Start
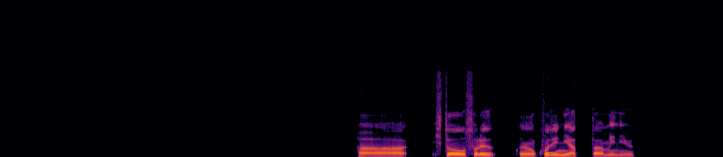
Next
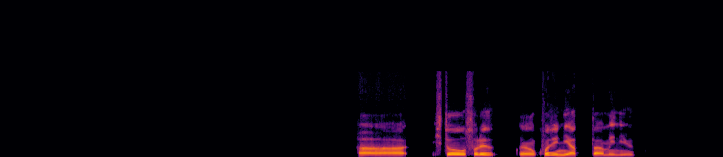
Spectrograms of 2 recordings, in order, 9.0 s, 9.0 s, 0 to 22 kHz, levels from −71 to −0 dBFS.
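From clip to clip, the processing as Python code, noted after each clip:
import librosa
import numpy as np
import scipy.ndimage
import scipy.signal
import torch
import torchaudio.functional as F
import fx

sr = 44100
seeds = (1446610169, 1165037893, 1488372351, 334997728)

y = scipy.signal.sosfilt(scipy.signal.butter(2, 370.0, 'highpass', fs=sr, output='sos'), x)
y = y * librosa.db_to_amplitude(5.0)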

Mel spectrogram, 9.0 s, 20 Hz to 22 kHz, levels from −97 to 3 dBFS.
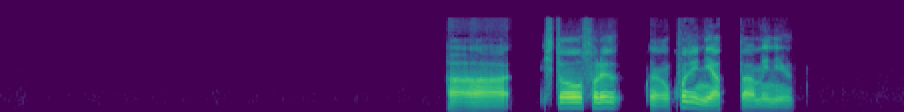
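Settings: y = fx.am_noise(x, sr, seeds[0], hz=5.7, depth_pct=65)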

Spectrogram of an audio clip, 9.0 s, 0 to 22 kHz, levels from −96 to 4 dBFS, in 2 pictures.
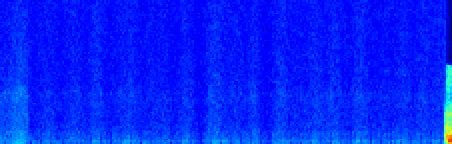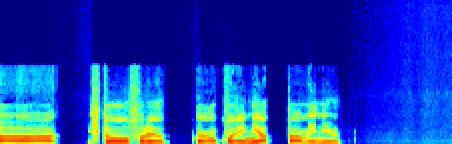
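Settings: y = fx.dynamic_eq(x, sr, hz=950.0, q=0.78, threshold_db=-32.0, ratio=4.0, max_db=6)
y = fx.band_squash(y, sr, depth_pct=70)
y = y * librosa.db_to_amplitude(3.0)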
